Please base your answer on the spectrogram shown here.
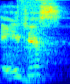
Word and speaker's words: Aegis: I'm open to being wrong about that, but that's just what I had learned. Is that AE character is supposed to be pronounced Ah.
